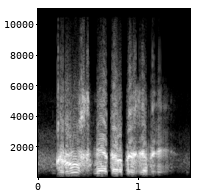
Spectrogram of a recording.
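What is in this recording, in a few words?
one to ground, Russian; Mi-8MT; DCS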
